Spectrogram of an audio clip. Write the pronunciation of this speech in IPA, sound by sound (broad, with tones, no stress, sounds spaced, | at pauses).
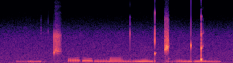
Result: ð i˩˧˩ d t͡ʃʼ ɒ˩˧ ɾ ɔ˩˧˩ ŋ͡m ɑ̃˦˨ d ŋ ũ˦˨ d ɡ͡ǁ ɛ̃˩˧ d ŋ͡ǃ u˦˨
